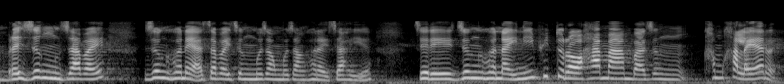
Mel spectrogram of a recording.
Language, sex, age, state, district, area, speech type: Bodo, female, 45-60, Assam, Udalguri, rural, spontaneous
